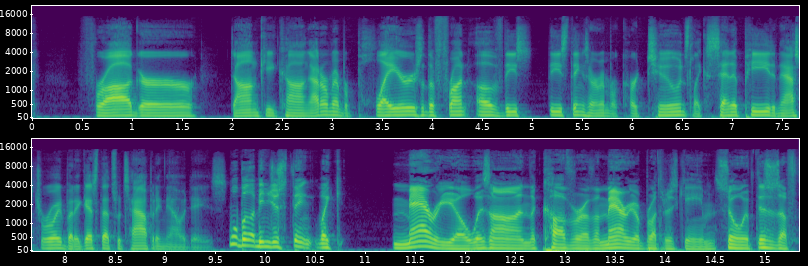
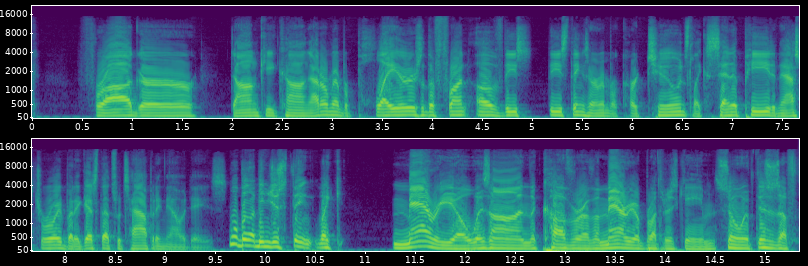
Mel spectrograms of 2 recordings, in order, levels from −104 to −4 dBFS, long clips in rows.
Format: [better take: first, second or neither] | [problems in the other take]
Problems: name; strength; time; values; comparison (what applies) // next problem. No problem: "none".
first | distortion; slight; 10 dB below the speech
